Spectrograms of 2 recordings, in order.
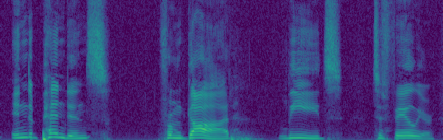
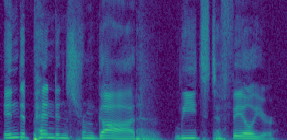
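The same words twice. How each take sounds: First: "Independence", "from God", "leads to failure" set apart by pauses; slow "Independence from God leads to failure" in three separate pieces; deliberate emphasis. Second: Said in the usual way. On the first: Real, not acted. Preacher repeats his point to the congregation, "Independence / from God / leads to failure" slowly spaced.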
